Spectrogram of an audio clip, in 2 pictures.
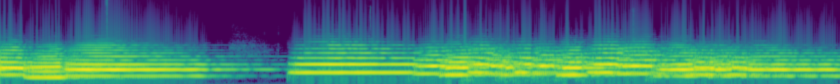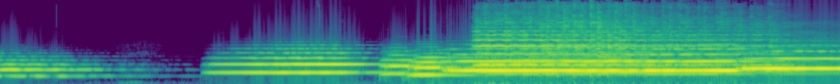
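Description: Alphorn playing slow held-note phrases, broken by two short pauses. About three seconds before the end, a violin and other instruments join, making the sound much fuller and brighter.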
